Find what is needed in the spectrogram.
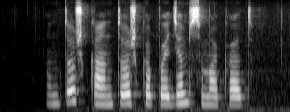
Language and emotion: Russian, neutral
